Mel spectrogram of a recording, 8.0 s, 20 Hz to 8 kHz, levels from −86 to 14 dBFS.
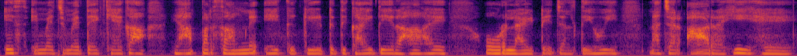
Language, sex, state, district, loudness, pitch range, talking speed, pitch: Hindi, female, Rajasthan, Jaipur, -22 LUFS, 175-185 Hz, 135 wpm, 180 Hz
